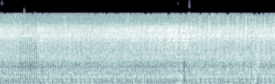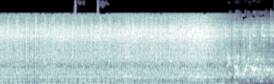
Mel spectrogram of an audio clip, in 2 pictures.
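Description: Dense, heavily distorted hardcore electronic music from a terror-style DJ mix: a continuous loud wall of harsh noise over a steady deep bass.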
